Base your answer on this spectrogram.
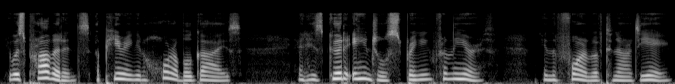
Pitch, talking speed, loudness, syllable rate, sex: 215 Hz, 180 wpm, -18 LUFS, 5.7 syllables/s, female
